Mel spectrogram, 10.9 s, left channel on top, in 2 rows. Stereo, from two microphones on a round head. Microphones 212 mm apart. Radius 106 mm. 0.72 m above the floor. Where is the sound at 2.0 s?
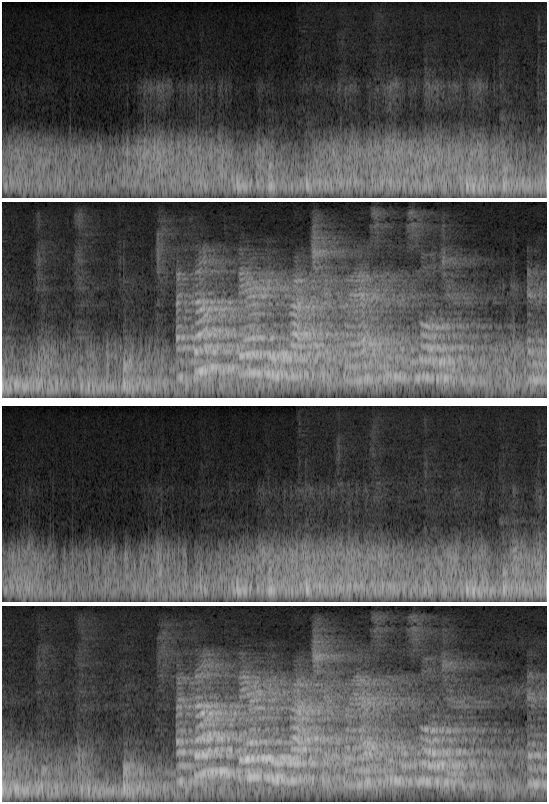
10° left (ahead or behind), 0.9 m; by 4.1 s 65° right (ahead or behind), 2 m.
